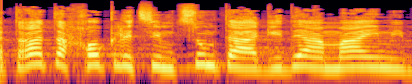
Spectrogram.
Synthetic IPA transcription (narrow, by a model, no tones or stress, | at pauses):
t̪ʁat̪haχo̞klet͡simt͡sumt̪aːɡid̪ejamaimi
